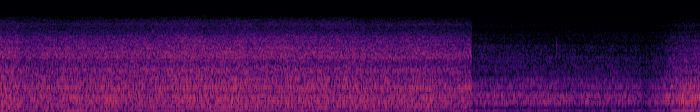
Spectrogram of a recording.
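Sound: white noise test signal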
